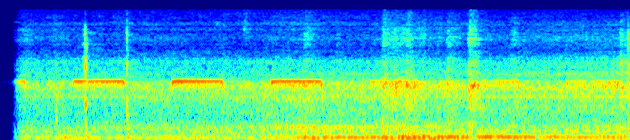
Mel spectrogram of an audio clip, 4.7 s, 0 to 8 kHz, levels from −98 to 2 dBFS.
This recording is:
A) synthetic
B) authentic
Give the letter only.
A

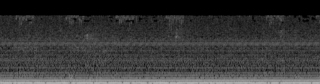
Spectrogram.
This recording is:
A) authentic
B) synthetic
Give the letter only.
B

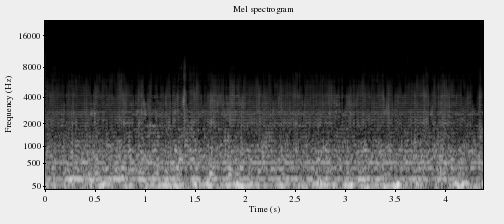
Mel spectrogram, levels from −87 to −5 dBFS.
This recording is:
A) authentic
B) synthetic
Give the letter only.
B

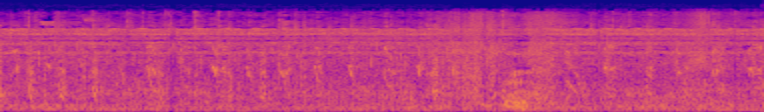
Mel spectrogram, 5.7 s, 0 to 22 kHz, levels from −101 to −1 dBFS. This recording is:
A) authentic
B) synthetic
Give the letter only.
B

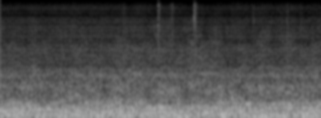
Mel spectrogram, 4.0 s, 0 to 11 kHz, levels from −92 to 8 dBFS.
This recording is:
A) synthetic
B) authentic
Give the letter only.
A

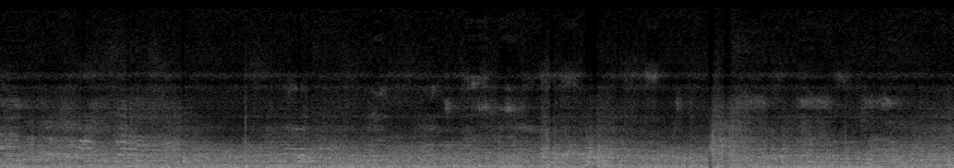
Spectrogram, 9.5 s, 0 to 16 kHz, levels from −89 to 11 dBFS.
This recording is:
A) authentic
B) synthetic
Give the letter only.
B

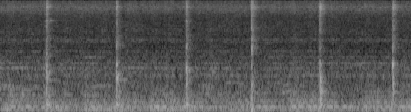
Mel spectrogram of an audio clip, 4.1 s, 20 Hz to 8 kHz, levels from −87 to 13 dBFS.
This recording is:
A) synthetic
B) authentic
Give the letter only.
B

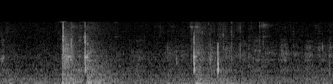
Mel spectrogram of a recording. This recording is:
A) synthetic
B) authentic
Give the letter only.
A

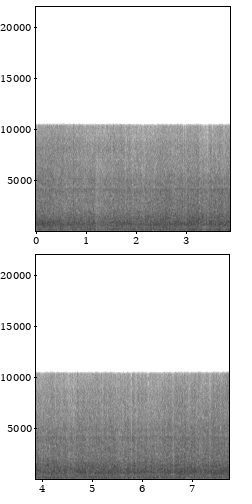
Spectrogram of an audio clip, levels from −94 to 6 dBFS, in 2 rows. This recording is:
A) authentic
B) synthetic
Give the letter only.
B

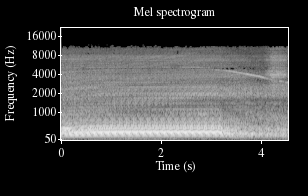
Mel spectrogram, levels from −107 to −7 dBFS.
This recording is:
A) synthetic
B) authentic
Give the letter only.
B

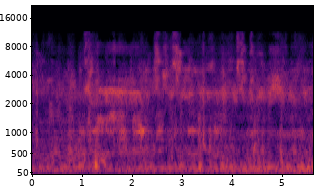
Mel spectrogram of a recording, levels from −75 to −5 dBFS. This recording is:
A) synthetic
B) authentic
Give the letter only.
A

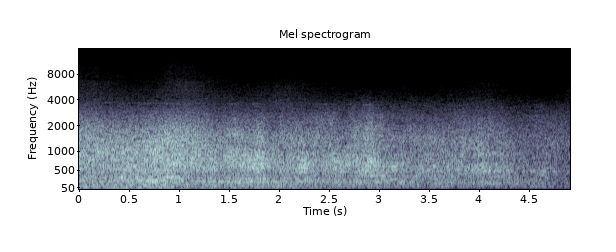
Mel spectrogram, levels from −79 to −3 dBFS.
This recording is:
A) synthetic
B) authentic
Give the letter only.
B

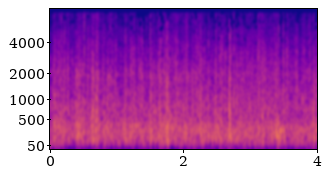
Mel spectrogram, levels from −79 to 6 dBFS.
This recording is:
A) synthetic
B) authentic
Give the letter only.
B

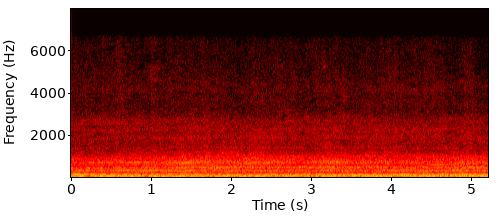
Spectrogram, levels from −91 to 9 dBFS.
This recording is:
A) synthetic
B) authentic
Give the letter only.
B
